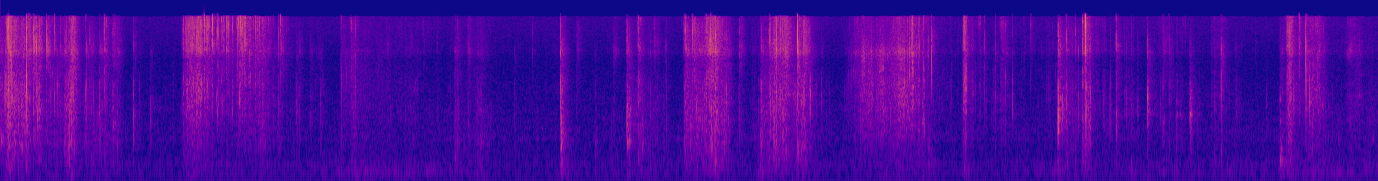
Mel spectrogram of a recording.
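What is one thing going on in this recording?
Plastic packaging crinkles and rustles as it is handled.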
